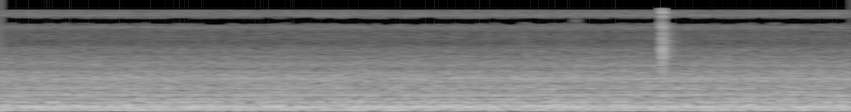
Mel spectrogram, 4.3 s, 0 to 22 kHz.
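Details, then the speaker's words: Furnace with R and W jumped: inducer on, hot surface igniter lit, about 30 seconds after flame; steady low hum with single sharp relay click as control board switches blower circuit, 115 V at heat pin but blower stays off; board suspected bad. "we're going to give this about 30 seconds you'll hear an audible click the solenoid"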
